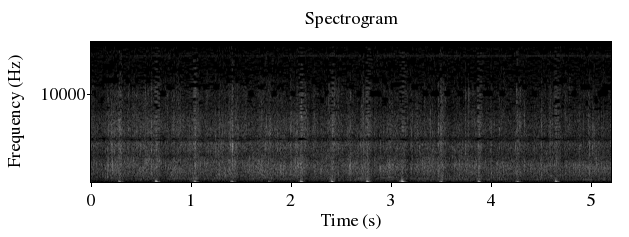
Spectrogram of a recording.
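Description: An audience at a graduation ceremony applauds the graduates' loved ones in the hall in a steady, hissing wash of clapping, with a regular series of deep, evenly spaced thumps pulsing underneath about three times a second.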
